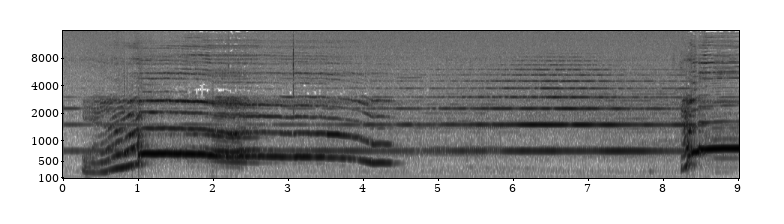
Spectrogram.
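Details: Rookie the dog howling at an air raid siren: a rising, wavering howl lasting about four seconds fades out, leaving the siren's steady drone, and a fresh upward-swooping howl begins near the end.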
